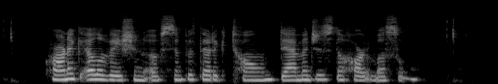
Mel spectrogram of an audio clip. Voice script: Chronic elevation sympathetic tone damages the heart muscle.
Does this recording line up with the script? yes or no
no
